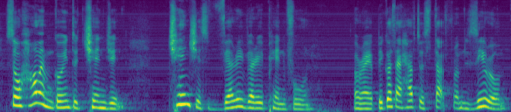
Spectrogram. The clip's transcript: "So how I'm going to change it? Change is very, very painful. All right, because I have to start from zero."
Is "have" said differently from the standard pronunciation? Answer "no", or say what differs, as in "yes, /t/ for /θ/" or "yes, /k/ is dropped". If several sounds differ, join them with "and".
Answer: yes, /f/ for /v/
